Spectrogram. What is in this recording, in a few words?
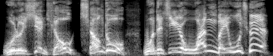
levelup, zh-hant; cookie run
